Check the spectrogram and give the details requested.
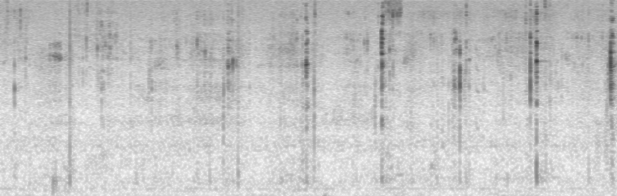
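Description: A person chewing a mouthful of fried sushi roll, with crisp, irregular crunches about every half second.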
